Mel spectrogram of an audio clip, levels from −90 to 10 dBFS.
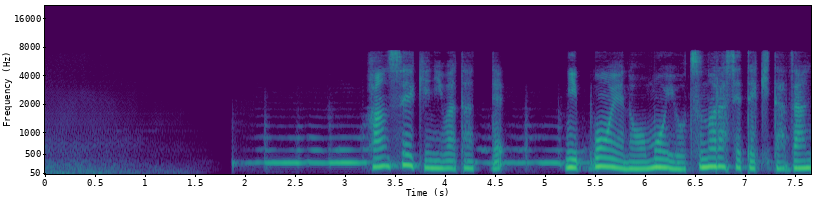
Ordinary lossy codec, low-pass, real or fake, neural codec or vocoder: none; 7.2 kHz; fake; codec, 24 kHz, 0.9 kbps, DualCodec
